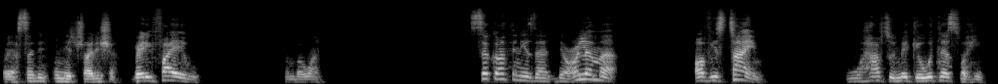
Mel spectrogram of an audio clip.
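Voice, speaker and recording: A man's voice: fairly high pitch, animated, moderate pace, pauses often, dry recording. A man giving a religious lecture, speaking emphatically, laying out numbered points and sprinkling in Arabic terms. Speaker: Islamic teacher.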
